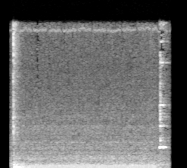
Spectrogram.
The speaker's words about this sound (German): Mikrowelle.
